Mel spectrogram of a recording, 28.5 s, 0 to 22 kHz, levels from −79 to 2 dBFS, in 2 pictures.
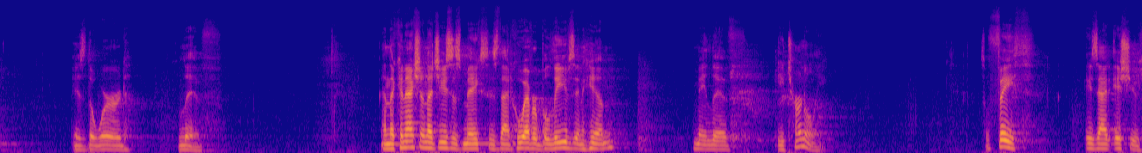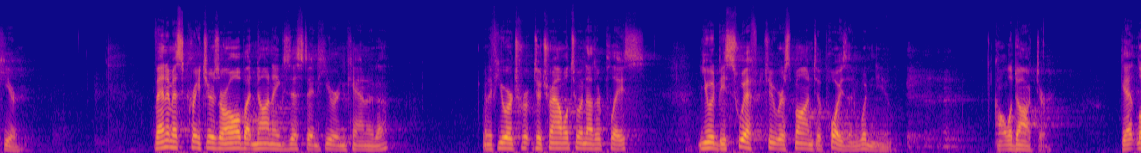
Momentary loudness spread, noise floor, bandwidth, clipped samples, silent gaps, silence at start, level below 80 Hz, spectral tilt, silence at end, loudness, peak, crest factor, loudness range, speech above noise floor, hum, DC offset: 18 LU; -66 dBFS; 17.5 kHz; under 0.1%; none; 0.9 s; -56 dBFS; -4.5 dB/octave; 0 s; -24 LUFS; -4 dBFS; 22 dB; 11 LU; 43 dB; none; under 0.1%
